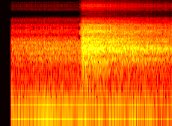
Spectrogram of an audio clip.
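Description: Quiet running hum of a bus in stopped traffic, then about a second in a sudden loud hiss of compressed air from the bus's air brakes, fading slowly.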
